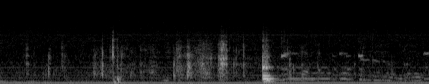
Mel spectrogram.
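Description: Between-song studio noise: scattered clicks and knocks from musicians handling instruments and gear, the loudest a sharp knock a little past halfway, followed by a brief low held tone.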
